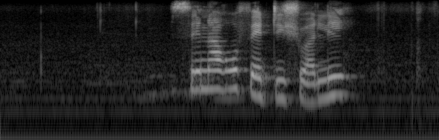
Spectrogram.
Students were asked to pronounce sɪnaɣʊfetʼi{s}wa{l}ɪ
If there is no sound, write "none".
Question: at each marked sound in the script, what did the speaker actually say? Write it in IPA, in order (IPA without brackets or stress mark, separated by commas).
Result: ʃ, l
